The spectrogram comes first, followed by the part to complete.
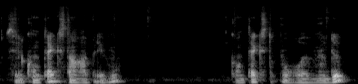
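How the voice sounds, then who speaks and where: A man gives a recorded Arabic lesson in a husky, somewhat low voice. He is patient, pronounces each form slowly and repeats it. He often stops to check that his listeners are keeping up. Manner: patient, repeats words slowly and asks if students follow. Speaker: Arabic teacher.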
